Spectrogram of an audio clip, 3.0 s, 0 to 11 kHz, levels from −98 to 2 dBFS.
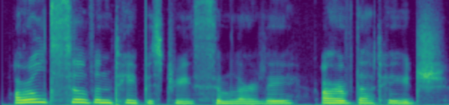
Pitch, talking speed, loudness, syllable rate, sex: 245 Hz, 180 wpm, -17 LUFS, 6.4 syllables/s, female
